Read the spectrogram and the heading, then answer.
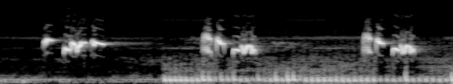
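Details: Loud, varied song of a sooty-headed bulbul used to lure other bulbuls: three quick bubbly whistled phrases spaced over a second apart, with a steady low rumbling hum underneath from the middle on.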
